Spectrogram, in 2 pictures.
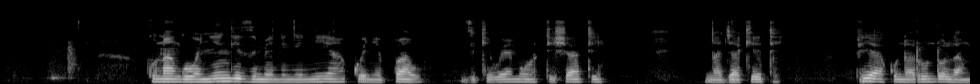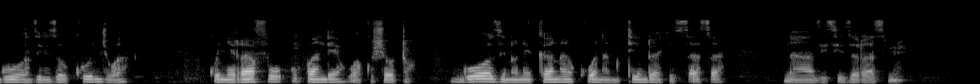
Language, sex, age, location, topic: Swahili, male, 25-35, Nairobi, finance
